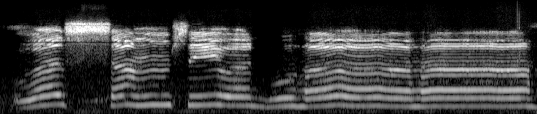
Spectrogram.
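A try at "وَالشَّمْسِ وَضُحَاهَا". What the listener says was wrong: Ya, huruf shin ya Ibu. Kurang nampak ya. Wash ya. Kemudian huruf dad. Wadu, du ya, du.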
